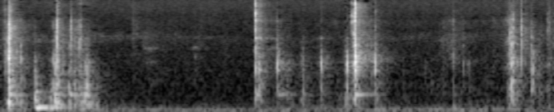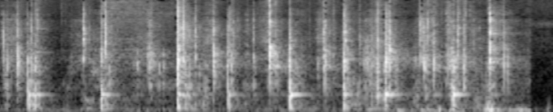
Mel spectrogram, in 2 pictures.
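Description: Small clicks and scrapes of hands working a manual backpack sprayer's brass pump piston and rubber packing cup with pliers, fitting the packing turned over to make the pump build pressure. The clicks are sparse at first and come thick and fast in the second half.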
